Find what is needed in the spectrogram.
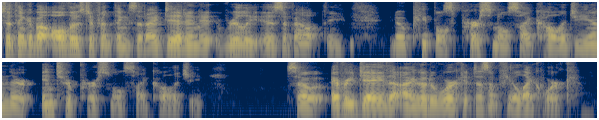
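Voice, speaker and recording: A man with a Californian accent is heard on a very clean recording with a silent background. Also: fairly quick pace, big swings in loudness. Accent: American, Californian. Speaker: psychology lecturer and executive coach. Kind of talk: panel Q&A.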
